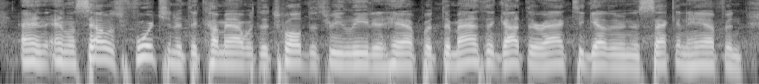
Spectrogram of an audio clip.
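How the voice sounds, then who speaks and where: Speaking fairly quickly with fairly even intonation, a man uses a plain, everyday voice at a fairly high pitch, the sound dry and close with no echo. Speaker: football historian guest. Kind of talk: radio interview during broadcast.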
